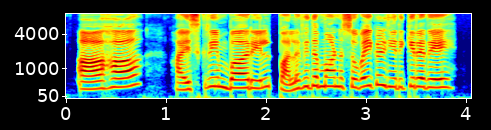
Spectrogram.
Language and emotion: Tamil, happy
